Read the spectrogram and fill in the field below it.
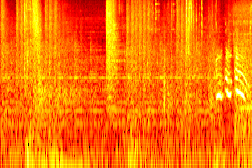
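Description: Gunfire in the video game Call of Duty Black Ops: dense bursts of shots and mechanical clatter run steadily throughout, with a few louder bursts near the end over a busy battle background.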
